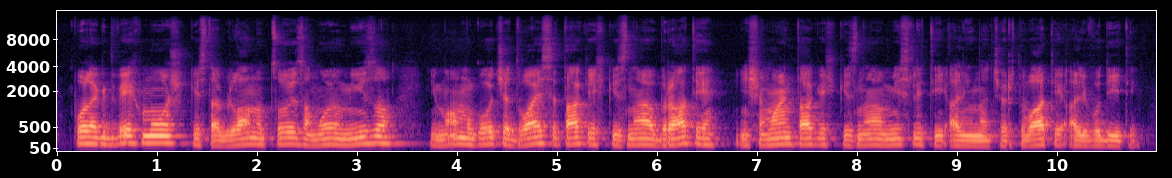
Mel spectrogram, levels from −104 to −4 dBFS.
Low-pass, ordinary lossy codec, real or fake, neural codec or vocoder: 14.4 kHz; none; real; none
